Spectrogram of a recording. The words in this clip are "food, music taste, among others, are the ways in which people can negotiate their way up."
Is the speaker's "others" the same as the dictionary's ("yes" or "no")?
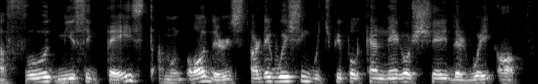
no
